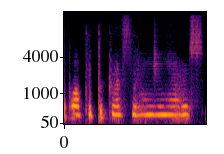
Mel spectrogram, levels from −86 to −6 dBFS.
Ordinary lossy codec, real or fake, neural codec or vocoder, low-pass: MP3, 96 kbps; fake; codec, 44.1 kHz, 0.9 kbps, DAC; 14.4 kHz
